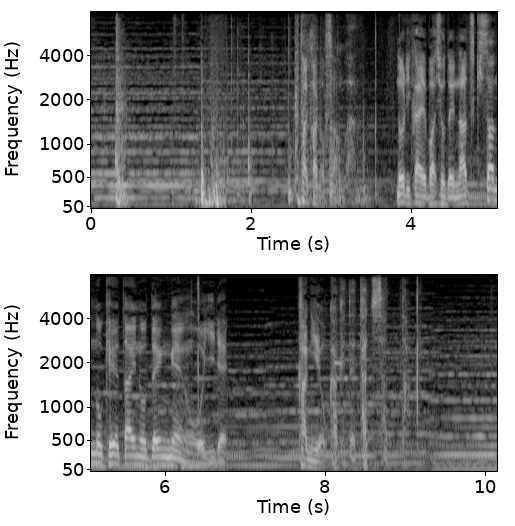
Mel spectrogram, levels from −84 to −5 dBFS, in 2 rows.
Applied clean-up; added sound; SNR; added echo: none; none; none; none.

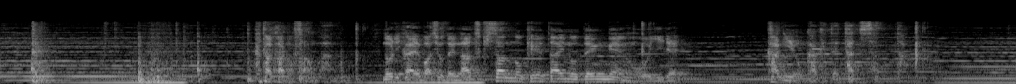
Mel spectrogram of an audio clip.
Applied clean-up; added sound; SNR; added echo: none; Bowed string instrument; 5 dB; reverberation time 0.6 s.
